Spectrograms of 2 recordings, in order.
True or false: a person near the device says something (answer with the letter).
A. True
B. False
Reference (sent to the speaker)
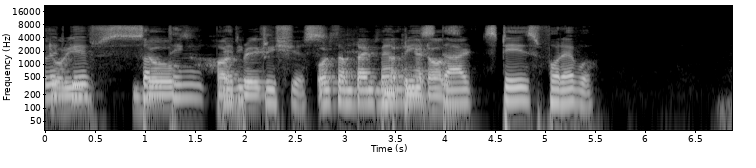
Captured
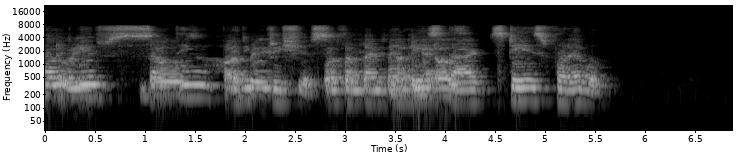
B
